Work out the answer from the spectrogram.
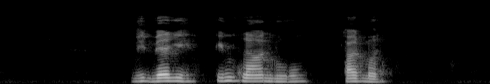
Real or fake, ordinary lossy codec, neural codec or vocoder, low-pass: fake; MP3, 48 kbps; autoencoder, 22.05 kHz, a latent of 192 numbers a frame, VITS, trained on one speaker; 9.9 kHz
